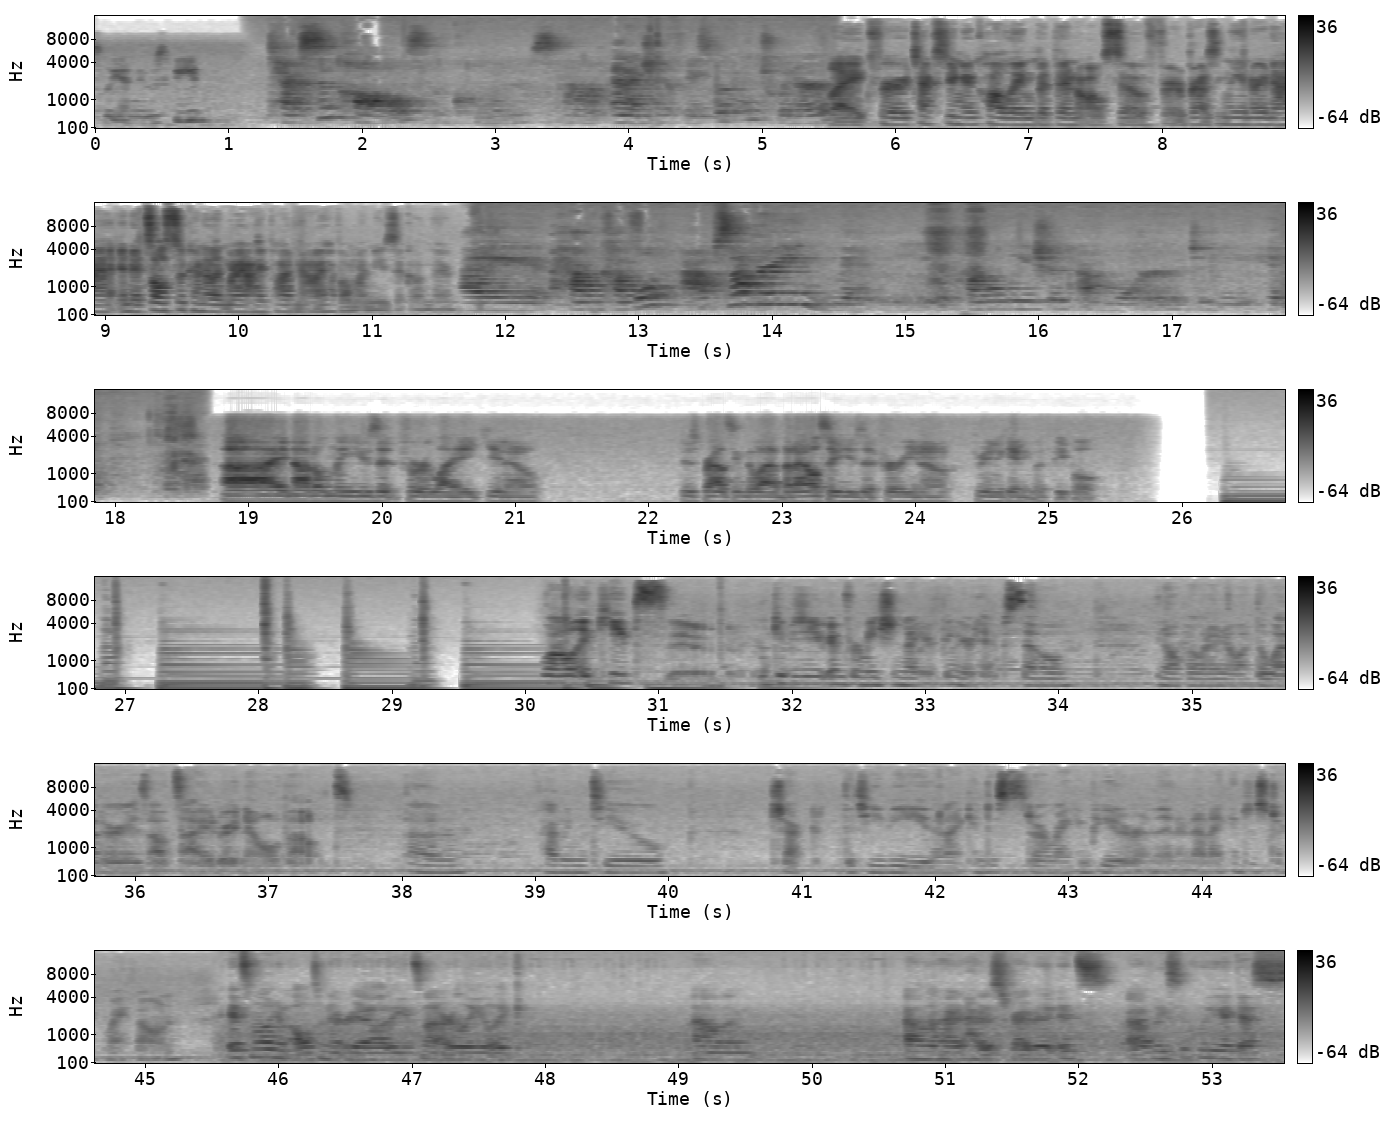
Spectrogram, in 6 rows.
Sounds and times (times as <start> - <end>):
Speech: 0.0 - 21.2, 22.3 - 25.4, 30.2 - 40.0, 40.8 - 47.9, 49.1 - 49.6, 50.7 - 53.5.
